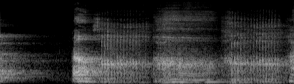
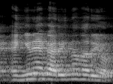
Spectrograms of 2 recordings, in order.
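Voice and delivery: ordinary delivery

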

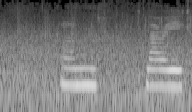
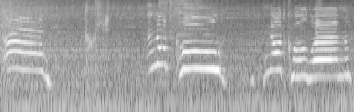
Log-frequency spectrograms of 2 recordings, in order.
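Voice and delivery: loud annoyed outburst; indignant yelling; 7 semitones higher, 8 dB louder, much slower than usual. Real, not acted. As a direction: yell at the worm. Yelling at the game worm.

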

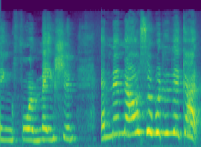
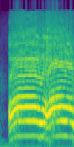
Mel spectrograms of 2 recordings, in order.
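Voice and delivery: loud, higher exclamation; real outraged outcry; 6 semitones higher, 16 dB louder than usual. Real, not acted. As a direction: cry out in pained outrage. Upset recalling beating of boy.

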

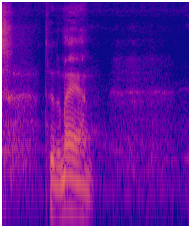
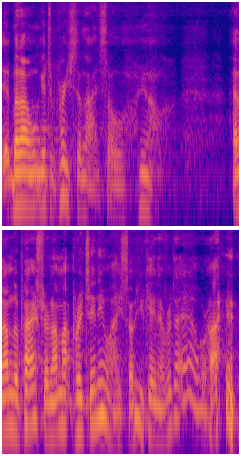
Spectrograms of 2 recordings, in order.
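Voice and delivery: normal talking voice

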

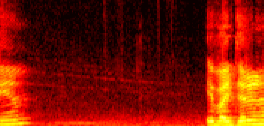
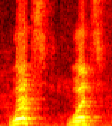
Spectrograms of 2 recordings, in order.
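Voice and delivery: startled; 3 semitones higher, 6 dB louder than usual. Real, not acted. Ambushed by pirates.

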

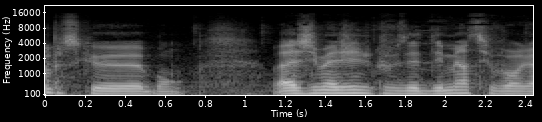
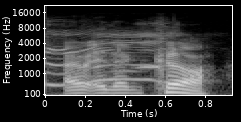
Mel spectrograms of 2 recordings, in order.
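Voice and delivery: laughing; 4 dB louder than usual. Real, not acted. Still laughing after a big laugh.

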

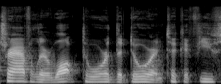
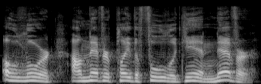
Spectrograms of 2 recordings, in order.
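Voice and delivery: understated hysteria, high-pitched lament; hysterical; 6 semitones higher than usual. A narrator's reading. Frightened man swearing off playing the fool, hysterical. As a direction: wail it a little, without real sobbing. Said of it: "with a hysterical sob".

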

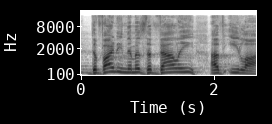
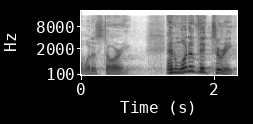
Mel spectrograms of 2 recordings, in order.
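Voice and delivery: ordinary delivery

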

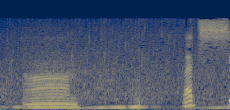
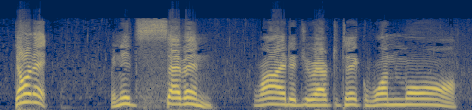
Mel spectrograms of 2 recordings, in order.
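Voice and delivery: loud, high-pitched complaint; frustrated outburst; 7 semitones higher, 10 dB louder than usual. Real, not acted. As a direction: protest loudly at being one short. Short of diamonds, complains loudly.

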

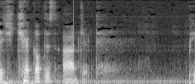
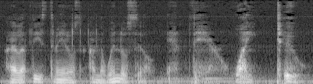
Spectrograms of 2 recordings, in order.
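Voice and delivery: softer, hushed whisper; 3 semitones lower, 9 dB quieter than usual. A narrator's reading. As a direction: lean in and whisper the worry. Mrs Monroe confides worriedly.

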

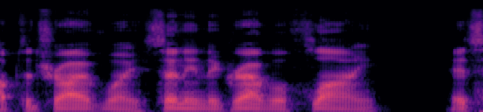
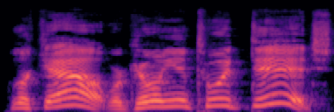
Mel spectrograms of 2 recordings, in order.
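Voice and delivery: high, loud panicked scream; frantic high-pitched yell; screamed warning; 10 dB louder than usual. A narrator's reading. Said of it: "Dina screamed".

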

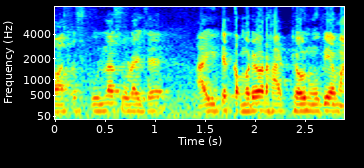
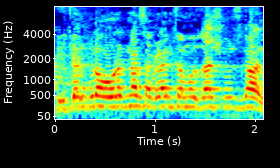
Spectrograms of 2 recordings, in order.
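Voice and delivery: higher, louder telling-off; scolding; 6 semitones higher, 4 dB louder than usual. Real, not acted. Father scolding his son about shoes, raised voice. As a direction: warn him the teacher will shout.

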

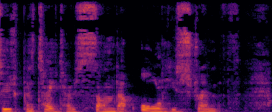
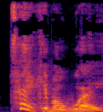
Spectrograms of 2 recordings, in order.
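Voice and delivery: louder firm order; commanding hero; 10 dB louder than usual. A narrator's reading. Sue Potato ordering the pea away. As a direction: order it with authority. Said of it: "he said".

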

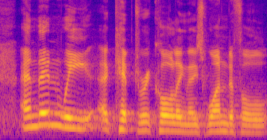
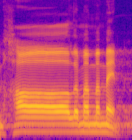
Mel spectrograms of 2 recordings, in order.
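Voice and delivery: "Harlem Amen" stretched long and steady; slow drawn-out amen; 5 dB louder, slower than usual. Retold or imitated. Children matching the aunt's pace, drawn-out amen. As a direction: drag out "Harlem Amen" like the aunt. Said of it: "stay with Auntie Claire".

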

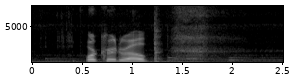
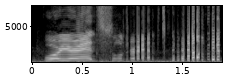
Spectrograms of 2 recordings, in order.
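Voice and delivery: high, loud call to the ants; calling for help; 10 semitones higher, 6 dB louder than usual. Real, not acted. Gamer calls soldier ants for help, loud high cry.

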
